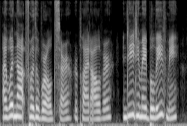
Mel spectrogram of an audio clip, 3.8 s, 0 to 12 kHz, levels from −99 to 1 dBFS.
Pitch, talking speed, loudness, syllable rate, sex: 240 Hz, 225 wpm, -18 LUFS, 6.1 syllables/s, female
